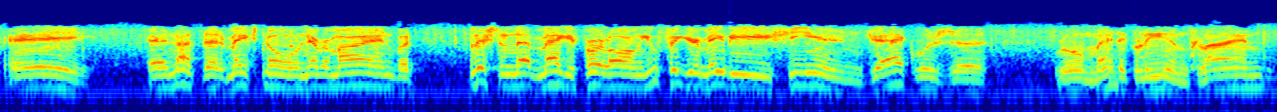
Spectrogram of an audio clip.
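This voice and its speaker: Folksy, hesitant frontier townsman, slightly high voice, tinny noisy radio recording. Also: fairly even intonation, a little slow. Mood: folksy, musing. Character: folksy, good-natured, rambling old West townsman. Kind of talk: 1950s radio western acting.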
